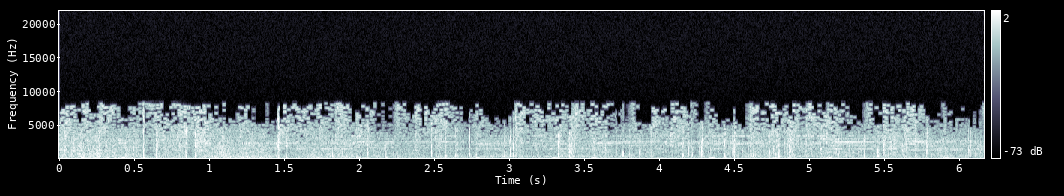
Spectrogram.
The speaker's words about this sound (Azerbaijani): Həftənin cümə və bazar günləri isə şəlalənin üzərində atəşfəşanlıq olur.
